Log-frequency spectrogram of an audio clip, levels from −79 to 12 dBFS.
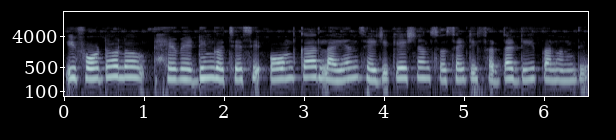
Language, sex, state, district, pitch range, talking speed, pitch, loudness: Telugu, female, Andhra Pradesh, Sri Satya Sai, 225-250 Hz, 130 wpm, 235 Hz, -17 LUFS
